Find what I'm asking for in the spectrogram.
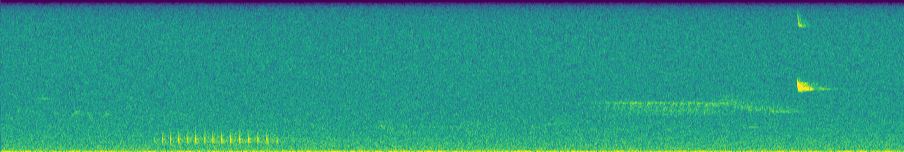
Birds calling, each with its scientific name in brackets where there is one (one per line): Pacific-slope Flycatcher (Empidonax difficilis)
Orange-crowned Warbler (Leiothlypis celata)
Northern Flicker (Colaptes auratus)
